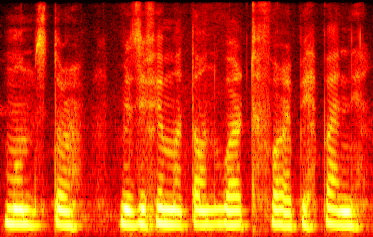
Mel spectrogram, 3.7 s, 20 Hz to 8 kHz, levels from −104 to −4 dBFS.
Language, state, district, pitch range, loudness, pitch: Sumi, Nagaland, Kohima, 175-185 Hz, -15 LUFS, 180 Hz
